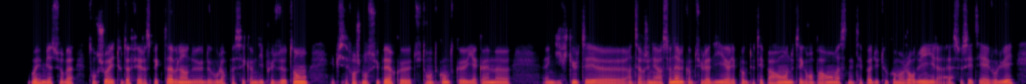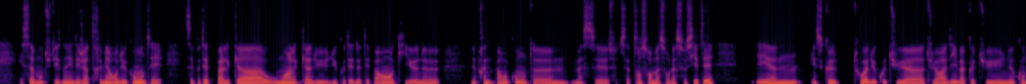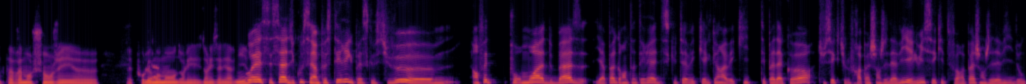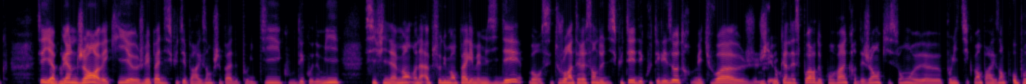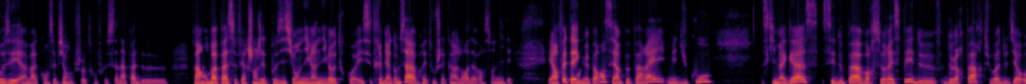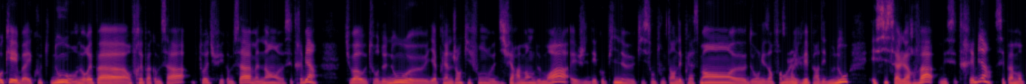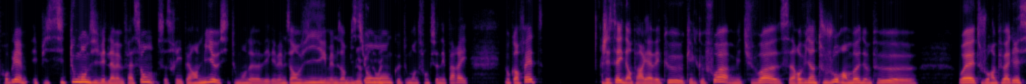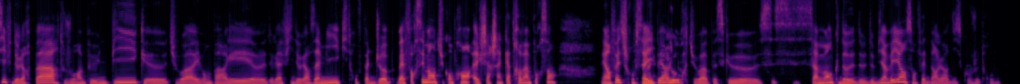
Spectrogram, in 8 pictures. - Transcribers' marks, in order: stressed: "opposés"; put-on voice: "Bah forcément, tu comprends, elle cherche un quatre-vingts pour cent"
- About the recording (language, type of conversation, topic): French, advice, Comment puis-je concilier mes objectifs personnels avec les attentes de ma famille ou de mon travail ?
